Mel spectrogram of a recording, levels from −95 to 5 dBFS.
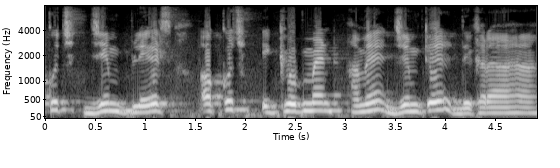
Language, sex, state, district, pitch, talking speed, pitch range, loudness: Hindi, male, Uttar Pradesh, Lucknow, 195 Hz, 145 wpm, 155-205 Hz, -13 LUFS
